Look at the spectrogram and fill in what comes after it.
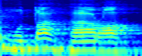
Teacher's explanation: را پر زبر ہو یا پیش ہو تو را کو پر ادا کرتے ہیں، تو یہاں را پر زبر ہے تو اس کو پر ادا کریں گے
